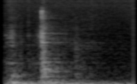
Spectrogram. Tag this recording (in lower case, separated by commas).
domestic sounds, cupboard open or close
